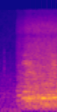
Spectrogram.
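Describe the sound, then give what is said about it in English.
Food sizzles in a hot pan in the kitchen of Romer's restaurant in Metro Vancouver: a loud, steady, crackling hiss starts abruptly after a brief quiet moment and holds without a break, with a faint tonal hum beneath it. “The kitchens are sizzling at Romer's, thanks in part to the foreign worker program, which is helping with employee turnover.”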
